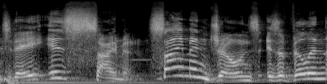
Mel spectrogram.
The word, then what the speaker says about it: Psimon: All of that, but he basically just calls himself Psimon, but cool because there's a silent P in front of it, so we all know that he has psychic powers.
